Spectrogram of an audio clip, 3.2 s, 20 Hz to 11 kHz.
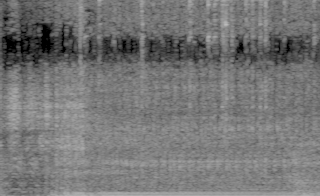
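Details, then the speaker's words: Supercharged 1993 Mazda Miata, clutch failed while drifting, cranked in neutral: starts to a low, uneven idle with a loose rattling chatter. Snapped clutch springs are suspected, not confirmed. "see that rattling i would assume that's my clutch those are your your fins what's that what are they called i have no clue springs i think oh they snapped they went they and they're rattling in your clutch bro"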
